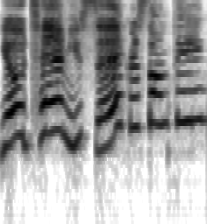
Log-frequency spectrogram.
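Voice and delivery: very loud, high, shrill yell. Darcy, seeing how Tim looks, calls out to him very loudly. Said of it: "Like, very loudly".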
